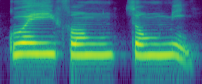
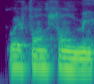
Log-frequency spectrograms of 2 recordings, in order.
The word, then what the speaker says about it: Guifeng Zongmi: His name was Guifeng Zongmi. Anybody in Chinese? Can you correct my Chinese? Guifeng Zongmi. Guifeng Zongmi. That's what I said. Thank you. Thank you. Say it again. Guifeng Zongmi. Guifeng Zongmi.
